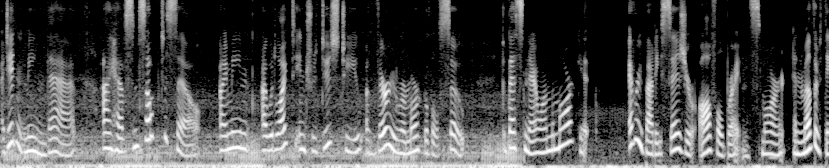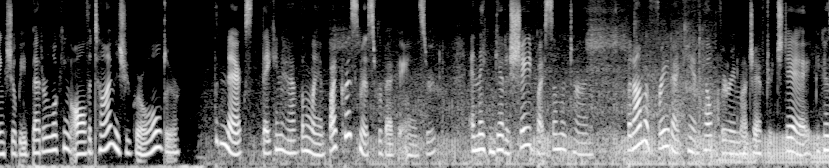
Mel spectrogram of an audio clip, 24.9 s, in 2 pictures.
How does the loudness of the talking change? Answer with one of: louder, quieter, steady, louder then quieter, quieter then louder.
steady.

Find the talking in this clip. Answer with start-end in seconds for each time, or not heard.
0.0-24.8.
